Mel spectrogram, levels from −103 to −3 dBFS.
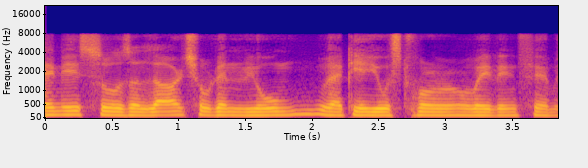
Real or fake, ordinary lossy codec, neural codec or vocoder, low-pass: fake; none; codec, 16 kHz, 0.5 kbps, FunCodec, trained on Chinese and English, 25 frames a second; none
